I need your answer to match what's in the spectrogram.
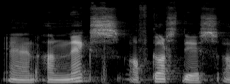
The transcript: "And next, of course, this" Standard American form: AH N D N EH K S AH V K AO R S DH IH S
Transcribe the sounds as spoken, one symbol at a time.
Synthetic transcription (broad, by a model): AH N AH N EH K S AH F K AO R S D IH S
